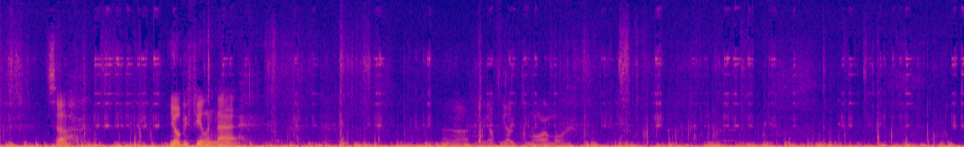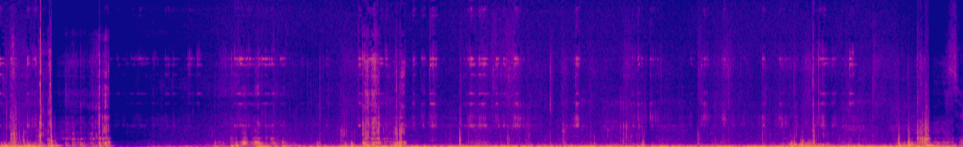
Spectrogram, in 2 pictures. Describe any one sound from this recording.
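A man breathes hard close by while hiking.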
